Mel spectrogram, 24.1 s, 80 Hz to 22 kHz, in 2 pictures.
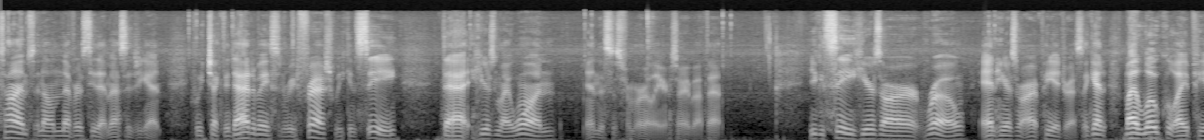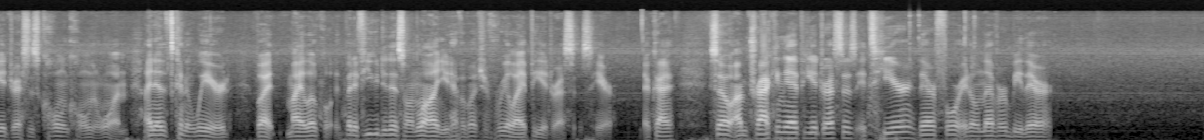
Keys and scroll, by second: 2.8 super+r, 21.7 super+r.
